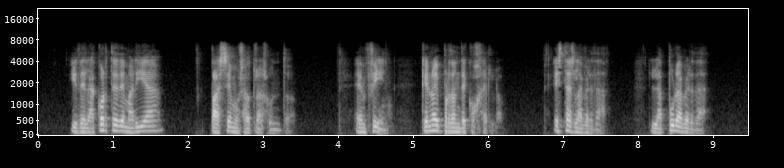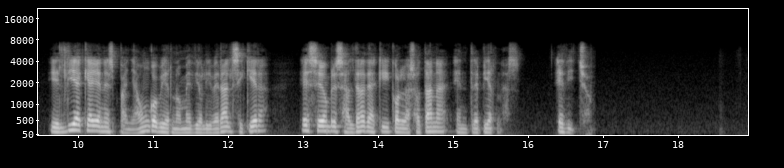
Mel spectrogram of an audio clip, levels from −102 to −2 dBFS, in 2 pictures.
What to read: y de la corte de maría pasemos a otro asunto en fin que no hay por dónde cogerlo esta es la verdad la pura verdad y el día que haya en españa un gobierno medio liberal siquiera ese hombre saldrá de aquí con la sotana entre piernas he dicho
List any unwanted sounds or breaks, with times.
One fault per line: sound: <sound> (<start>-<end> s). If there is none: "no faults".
no faults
